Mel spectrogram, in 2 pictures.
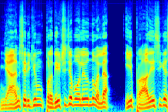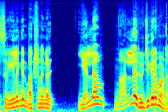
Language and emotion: Malayalam, surprised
